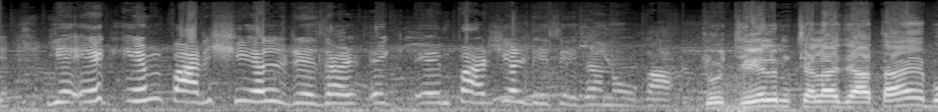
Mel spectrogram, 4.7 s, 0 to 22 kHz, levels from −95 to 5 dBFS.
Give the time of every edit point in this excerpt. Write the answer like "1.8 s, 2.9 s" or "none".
3.4 s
